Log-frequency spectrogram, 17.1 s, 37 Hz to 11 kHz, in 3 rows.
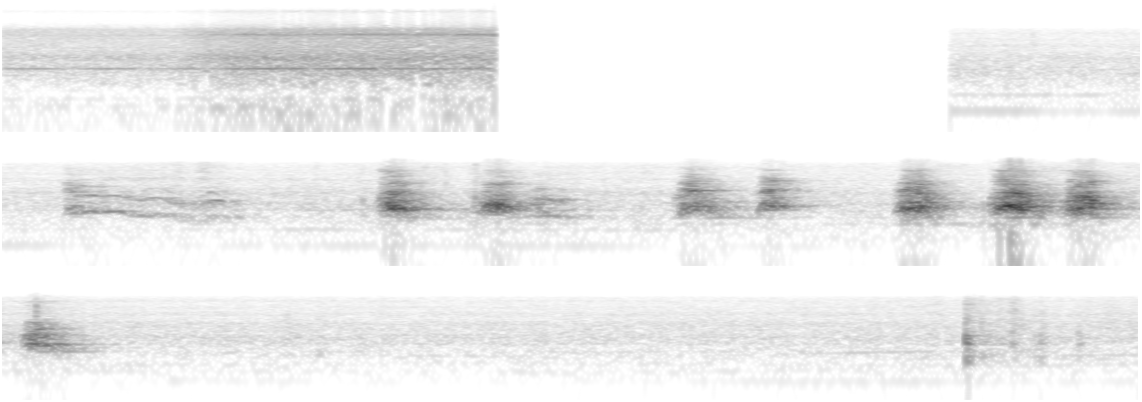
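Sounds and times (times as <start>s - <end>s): dog barking: 6.0s - 6.9s, 7.5s - 11.9s
dog whining: 6.0s - 7.0s.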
